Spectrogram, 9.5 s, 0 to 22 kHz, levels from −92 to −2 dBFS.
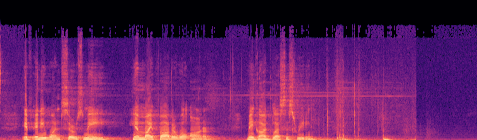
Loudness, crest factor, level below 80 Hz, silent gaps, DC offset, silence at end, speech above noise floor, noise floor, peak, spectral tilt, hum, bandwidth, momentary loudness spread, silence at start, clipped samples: -16 LUFS; 16 dB; -42 dBFS; none; under 0.1%; 1.2 s; 34 dB; -49 dBFS; -2 dBFS; -5.5 dB/octave; none; 17.5 kHz; 22 LU; 0 s; under 0.1%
